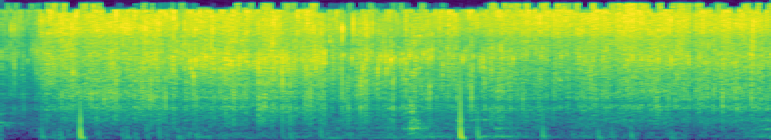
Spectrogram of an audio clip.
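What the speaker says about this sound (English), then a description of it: "Once the oil is smoking hot, add in diced capsicum" Diced capsicum frying in smoking-hot mustard oil, a dense, bright crackle and sizzle at close range, dotted with occasional sharp pops and stirring clicks.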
